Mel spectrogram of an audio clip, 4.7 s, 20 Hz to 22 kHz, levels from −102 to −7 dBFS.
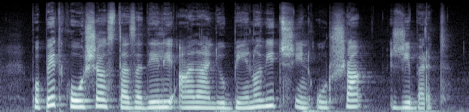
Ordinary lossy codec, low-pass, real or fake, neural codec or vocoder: none; 19.8 kHz; real; none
